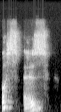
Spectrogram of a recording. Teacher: I don't just need to add another S onto it. I can hear a us at the end of it instead, like a us phoneme there.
